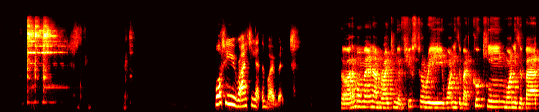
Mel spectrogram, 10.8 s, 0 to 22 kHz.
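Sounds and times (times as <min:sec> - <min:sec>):
bell ringing: 0:00.5 - 0:01.6
speech: 0:04.3 - 0:06.0, 0:06.8 - 0:10.7.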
